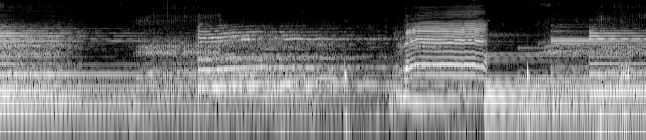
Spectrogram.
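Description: Wiltshire Horn sheep bleating twice over background music with sustained guitar chords; the second bleat, about four seconds in, is the louder.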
